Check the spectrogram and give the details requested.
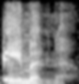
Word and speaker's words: Amen: Amen.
